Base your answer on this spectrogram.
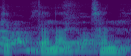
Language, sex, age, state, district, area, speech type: Bodo, male, 45-60, Assam, Udalguri, rural, spontaneous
